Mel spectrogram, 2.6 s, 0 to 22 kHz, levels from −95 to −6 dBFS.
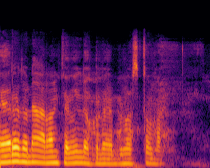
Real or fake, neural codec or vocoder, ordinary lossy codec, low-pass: fake; codec, 24 kHz, 1 kbps, SNAC; none; 10.8 kHz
